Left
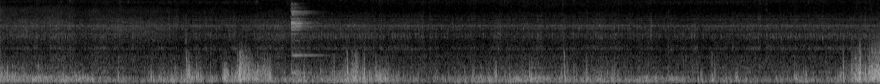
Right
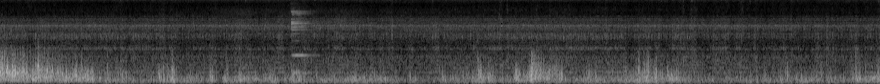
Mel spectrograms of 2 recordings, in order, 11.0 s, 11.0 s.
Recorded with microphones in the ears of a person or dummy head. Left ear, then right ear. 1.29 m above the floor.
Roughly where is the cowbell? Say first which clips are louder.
Even; centre.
